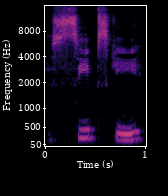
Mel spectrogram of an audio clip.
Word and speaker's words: Ceepski: So I am at Seepski, C-E-E-P-S-K-I. I'm going to spell it again because I think I got it wrong. C-E-E-P-S-K-I.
